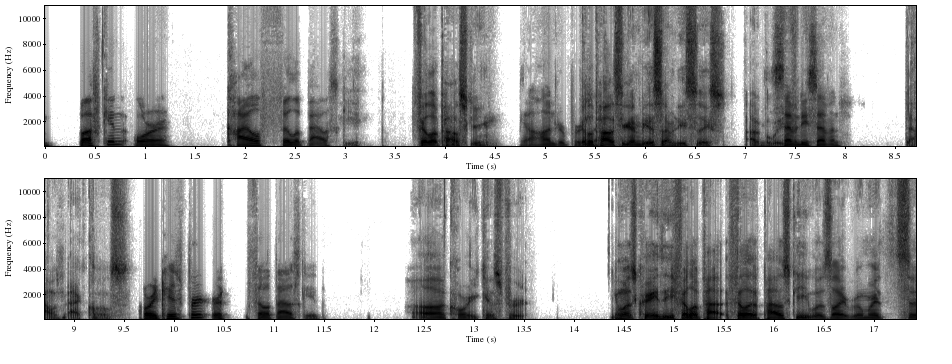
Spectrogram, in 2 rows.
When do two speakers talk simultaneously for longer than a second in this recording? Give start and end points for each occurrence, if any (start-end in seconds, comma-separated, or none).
none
